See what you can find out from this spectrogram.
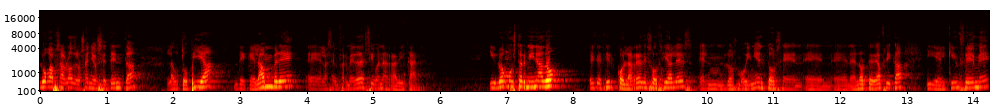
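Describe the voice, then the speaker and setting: A woman's medium-pitched voice at a moderate pace, with very wide pitch swings and big swings in loudness. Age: 60s. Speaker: audience member asking a question. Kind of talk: audience question at book presentation.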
